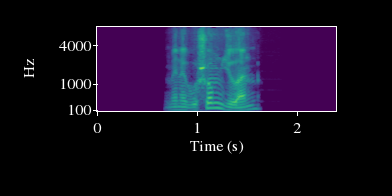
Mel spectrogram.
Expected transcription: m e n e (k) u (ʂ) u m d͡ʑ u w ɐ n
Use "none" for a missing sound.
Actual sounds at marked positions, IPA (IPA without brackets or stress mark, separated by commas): ɡ, ʂ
